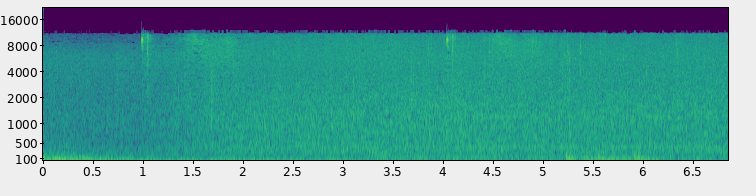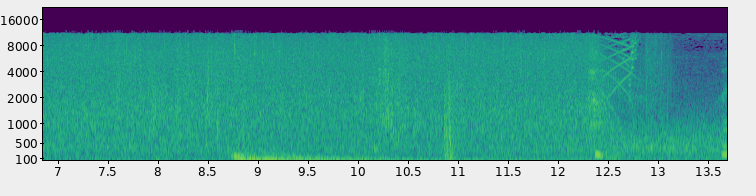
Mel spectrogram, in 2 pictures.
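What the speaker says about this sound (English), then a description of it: "Rain's not so bad." Steady rain falls in the video game Horizon Zero Dawn, a dense, even wash of drops with scattered louder patters and a low rumble partway through, with no voices over it.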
